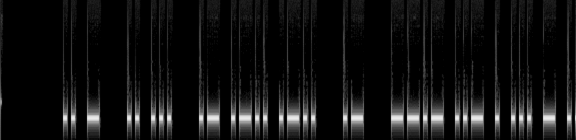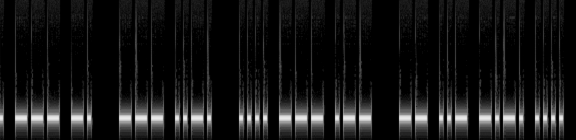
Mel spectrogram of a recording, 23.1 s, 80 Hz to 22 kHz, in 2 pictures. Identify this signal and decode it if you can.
Morse code, heard as a keyed tone, about 15 wpm, 700 Hz. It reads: IT IS ALL A QUESTION OF HOW MUCH
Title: Sentences from Top 1000 Words - Review Part 3 - 15wpm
